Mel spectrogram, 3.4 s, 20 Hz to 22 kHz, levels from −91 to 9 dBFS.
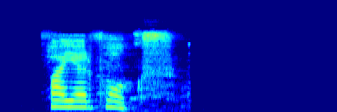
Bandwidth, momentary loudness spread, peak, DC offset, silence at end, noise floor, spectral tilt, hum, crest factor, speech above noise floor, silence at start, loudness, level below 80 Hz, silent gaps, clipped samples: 10.5 kHz; 8 LU; -18 dBFS; under 0.1%; 1.65 s; under -90 dBFS; -1.5 dB/octave; none; 20 dB; over 55 dB; 0.4 s; -35 LUFS; under -90 dBFS; none; under 0.1%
